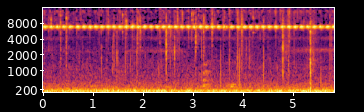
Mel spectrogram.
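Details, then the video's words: Steady high-pitched pulsing of crickets at night, around four chirps a second, over loud crackling and popping from a campfire and a low rumbling fire sound in a dark forest. "Fire & Crickets Night Ambience"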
